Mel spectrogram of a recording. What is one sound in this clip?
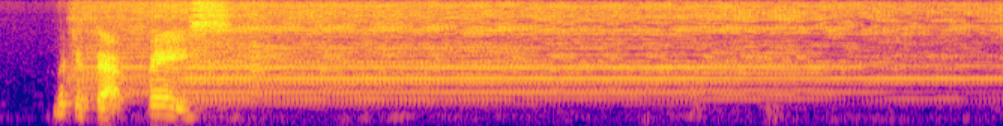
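An electric clipper hums steadily close by.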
